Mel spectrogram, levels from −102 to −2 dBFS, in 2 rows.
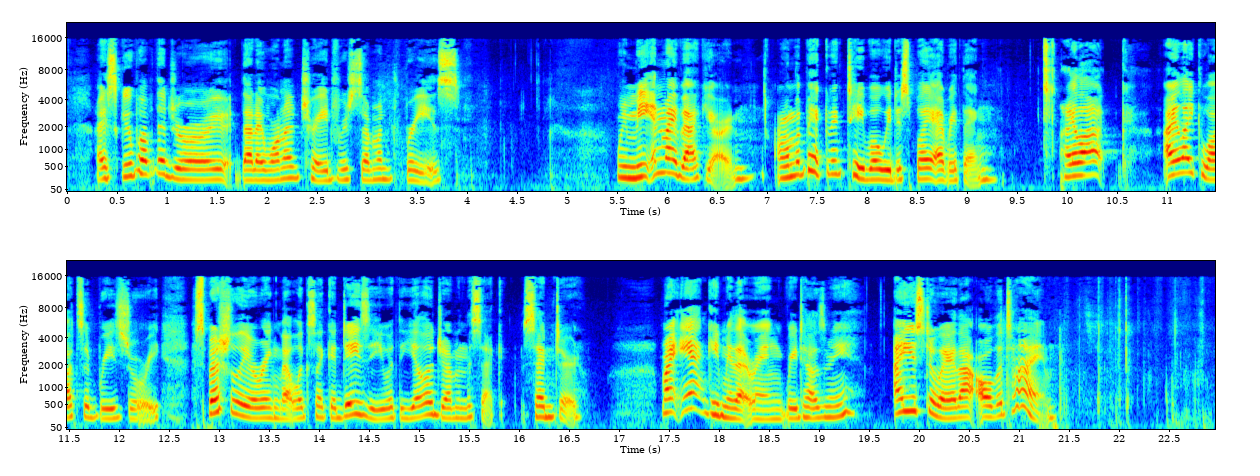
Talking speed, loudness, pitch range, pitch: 175 wpm, -21 LUFS, 210-280 Hz, 225 Hz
